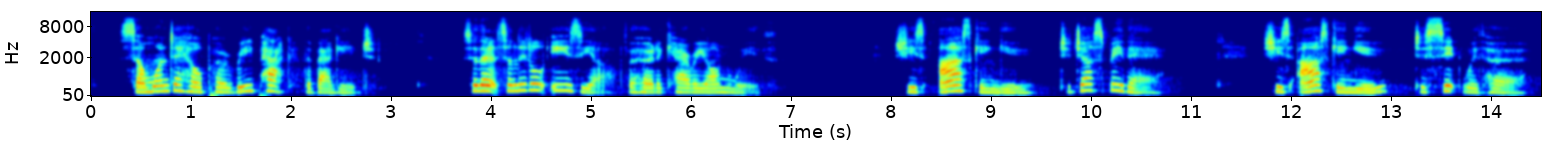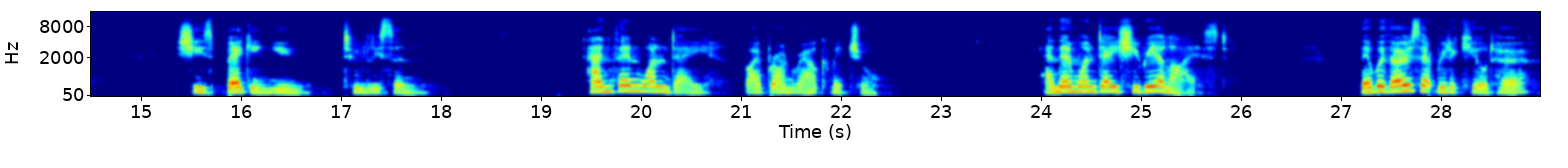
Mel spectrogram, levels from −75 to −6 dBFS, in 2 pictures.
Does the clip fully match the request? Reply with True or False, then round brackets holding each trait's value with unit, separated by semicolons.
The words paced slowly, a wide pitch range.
False (120 wpm; 4.7 semitones)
